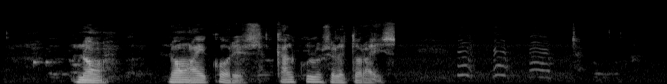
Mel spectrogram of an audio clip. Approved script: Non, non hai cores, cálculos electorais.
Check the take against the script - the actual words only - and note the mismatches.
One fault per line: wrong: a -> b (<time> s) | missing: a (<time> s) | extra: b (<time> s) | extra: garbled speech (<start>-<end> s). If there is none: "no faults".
no faults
